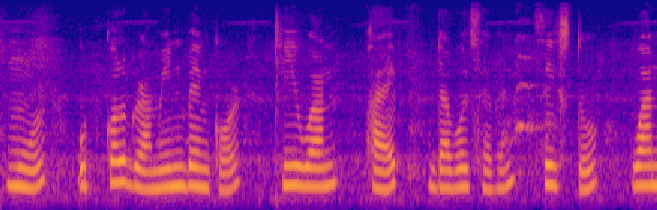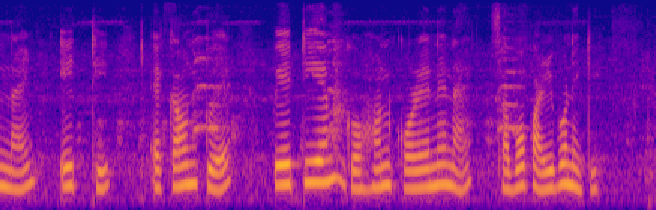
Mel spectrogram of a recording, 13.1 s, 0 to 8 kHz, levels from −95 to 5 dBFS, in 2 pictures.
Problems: constant background noise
